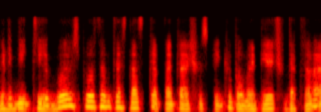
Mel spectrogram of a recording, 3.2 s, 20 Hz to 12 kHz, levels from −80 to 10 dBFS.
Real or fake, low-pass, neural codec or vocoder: fake; 7.2 kHz; codec, 16 kHz, 0.5 kbps, FreqCodec, smaller model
